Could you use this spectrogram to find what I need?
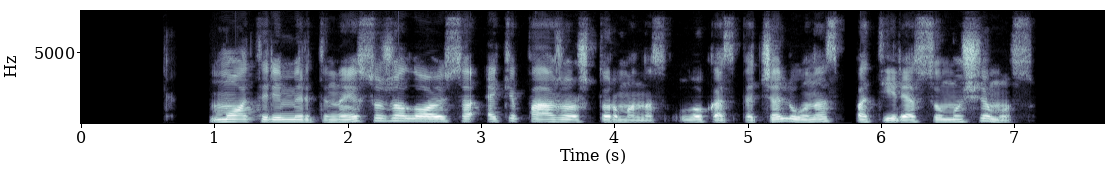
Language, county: Lithuanian, Kaunas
